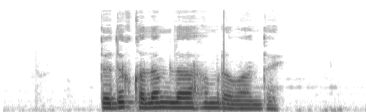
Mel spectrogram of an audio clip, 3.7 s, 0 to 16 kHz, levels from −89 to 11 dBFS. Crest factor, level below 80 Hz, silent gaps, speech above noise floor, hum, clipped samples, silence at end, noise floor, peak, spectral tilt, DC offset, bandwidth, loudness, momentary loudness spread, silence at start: 18 dB; -52 dBFS; none; 55 dB; none; under 0.1%; 0.9 s; -70 dBFS; 0 dBFS; -10 dB/octave; under 0.1%; 6.8 kHz; -16 LUFS; 12 LU; 1 s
